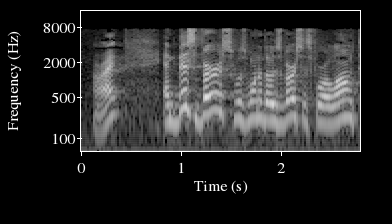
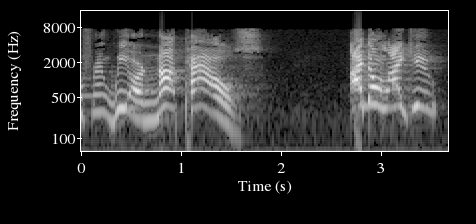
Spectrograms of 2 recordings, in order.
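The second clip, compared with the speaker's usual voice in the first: slow, loud and high, then louder still; hostile snap; 8 semitones higher, 6 dB louder, much slower than usual. Acted. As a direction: spell out the hostility word by word. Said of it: "that is not how it sounded".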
